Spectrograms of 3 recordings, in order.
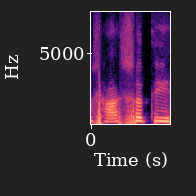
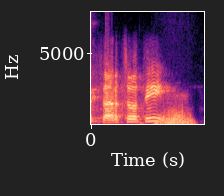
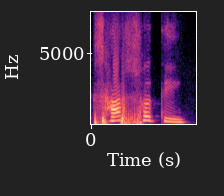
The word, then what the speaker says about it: शाश्वती: मेरा नाम शाश्वती है। क्या दीदी, सरस्वती? नहीं, शाश्वती।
